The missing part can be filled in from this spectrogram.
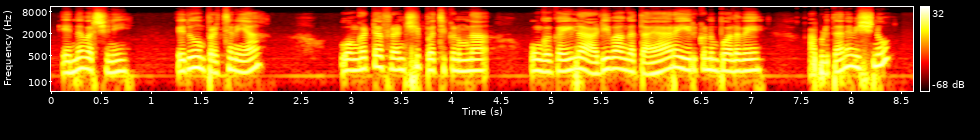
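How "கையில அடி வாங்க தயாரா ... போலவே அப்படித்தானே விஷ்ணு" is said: ordinary delivery, nothing marked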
